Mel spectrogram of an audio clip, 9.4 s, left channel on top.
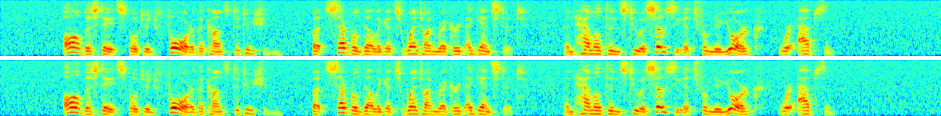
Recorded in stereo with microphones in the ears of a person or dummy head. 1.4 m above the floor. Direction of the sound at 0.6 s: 5° right (ahead or behind).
